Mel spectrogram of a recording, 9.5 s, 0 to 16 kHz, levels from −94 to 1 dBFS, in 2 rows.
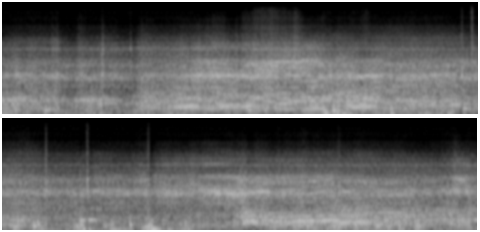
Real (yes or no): no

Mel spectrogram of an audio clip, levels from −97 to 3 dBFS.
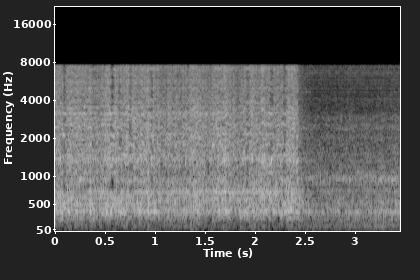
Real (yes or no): no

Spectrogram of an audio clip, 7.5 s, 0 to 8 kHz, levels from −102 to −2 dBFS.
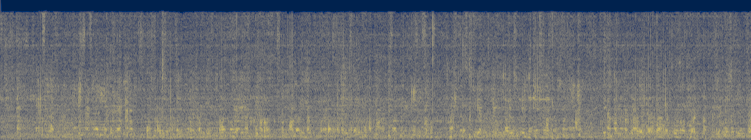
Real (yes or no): no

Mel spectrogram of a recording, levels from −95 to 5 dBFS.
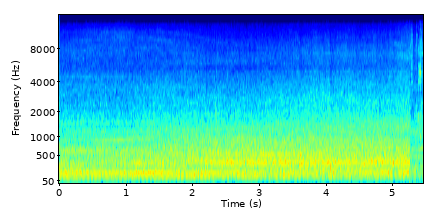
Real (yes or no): no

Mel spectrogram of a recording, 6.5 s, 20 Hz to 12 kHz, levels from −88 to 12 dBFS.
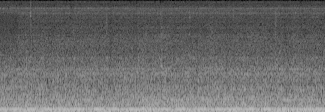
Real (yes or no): yes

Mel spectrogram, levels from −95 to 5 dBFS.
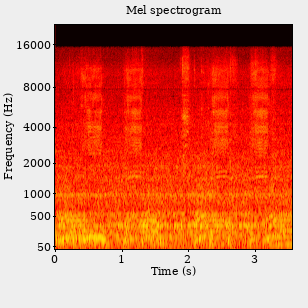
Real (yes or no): no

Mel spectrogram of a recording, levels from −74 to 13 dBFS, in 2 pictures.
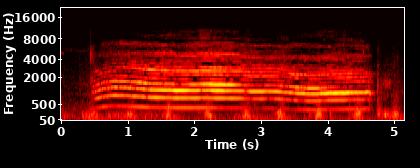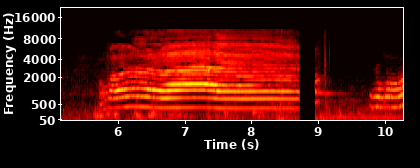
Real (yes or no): yes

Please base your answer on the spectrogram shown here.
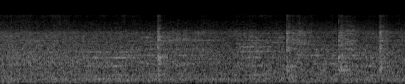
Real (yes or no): no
